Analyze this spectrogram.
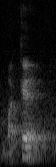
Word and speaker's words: Baku: And the thing is, it's pronounced Baku, which is in between.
